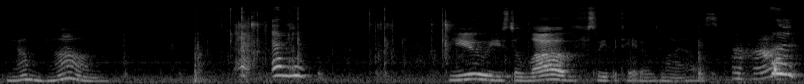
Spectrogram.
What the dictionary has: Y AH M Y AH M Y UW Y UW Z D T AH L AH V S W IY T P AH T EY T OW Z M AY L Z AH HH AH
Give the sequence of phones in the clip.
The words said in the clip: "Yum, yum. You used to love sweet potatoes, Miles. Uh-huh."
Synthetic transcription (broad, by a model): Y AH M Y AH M Y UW Y UW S T AH L AH V S W IY T P AH T EY T OW Z M AY L Z AH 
